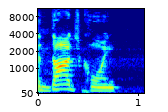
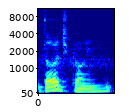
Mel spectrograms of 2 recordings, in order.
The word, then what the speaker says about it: Dogecoin: I put more stock into Dogecoin than I do into any single soccer rumor or transfer rumor when it comes to soccer. – Look, you don't even pronounce it correctly, bro. It's Dogecoin.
